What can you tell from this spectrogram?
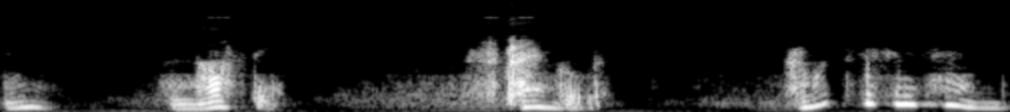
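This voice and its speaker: An actress playing a cool, sharp-witted female agent, making clipped remarks in a 1960s radio drama. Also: fairly low pitch, very animated, extremely slow, slightly rough, dry recording, heavily acted. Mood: coolly curious. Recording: tinny old radio broadcast.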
